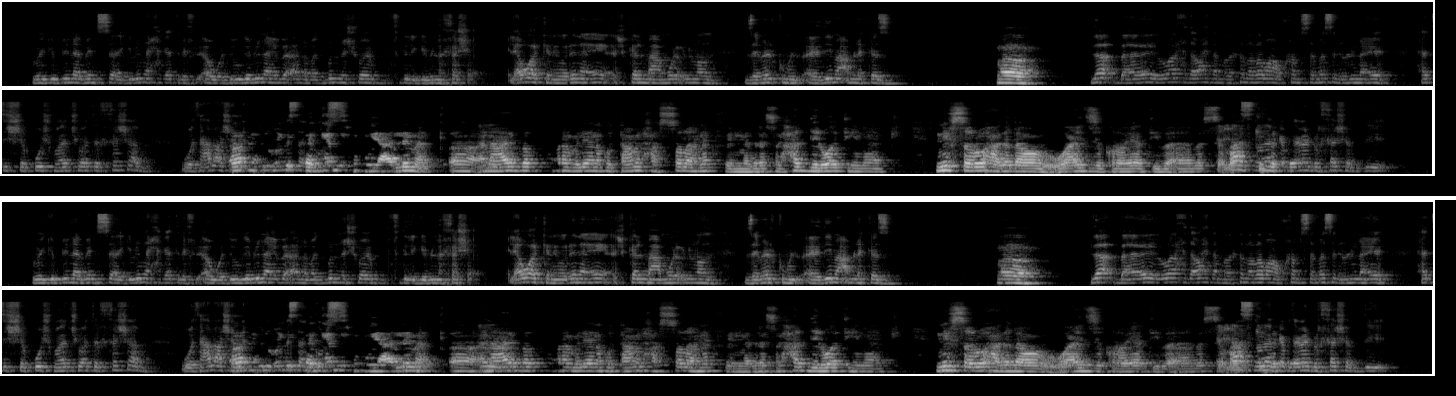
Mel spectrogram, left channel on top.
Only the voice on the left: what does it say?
اه
اه
يخليك
انت تجيب
ويعلمك اه
انا عارف بقى كنت بعمل ايه انا كنت عامل حصالة هناك في المدرسة لحد دلوقتي هناك نفسي اروح يا جدع واعيد ذكرياتي بقى بس
الواحد كده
